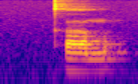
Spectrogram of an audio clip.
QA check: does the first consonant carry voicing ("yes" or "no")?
no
